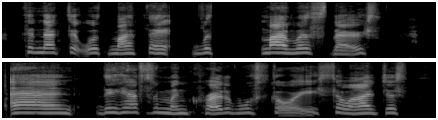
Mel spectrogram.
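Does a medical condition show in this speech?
Yes: hemiplegic cerebral palsy.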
